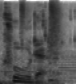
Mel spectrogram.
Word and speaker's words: cdr: Note, CDR is pronounced CUDA.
